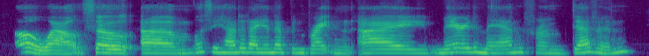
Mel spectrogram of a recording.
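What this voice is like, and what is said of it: American accent. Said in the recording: “I'm detecting, obviously, from the accent, you're obviously not from Brighton. You're from Ohio, right?”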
